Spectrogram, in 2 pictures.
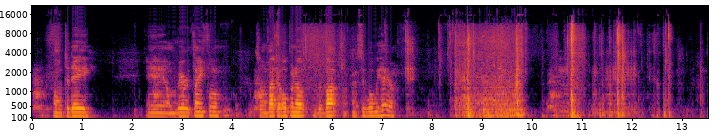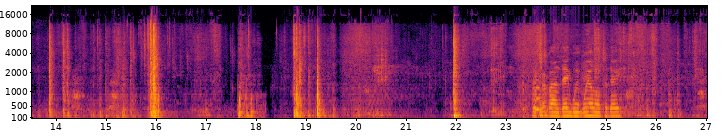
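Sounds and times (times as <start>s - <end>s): cardboard rustling and scraping: 4.8s - 6.4s, 8.2s - 12.8s, 13.5s - 27.0s.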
